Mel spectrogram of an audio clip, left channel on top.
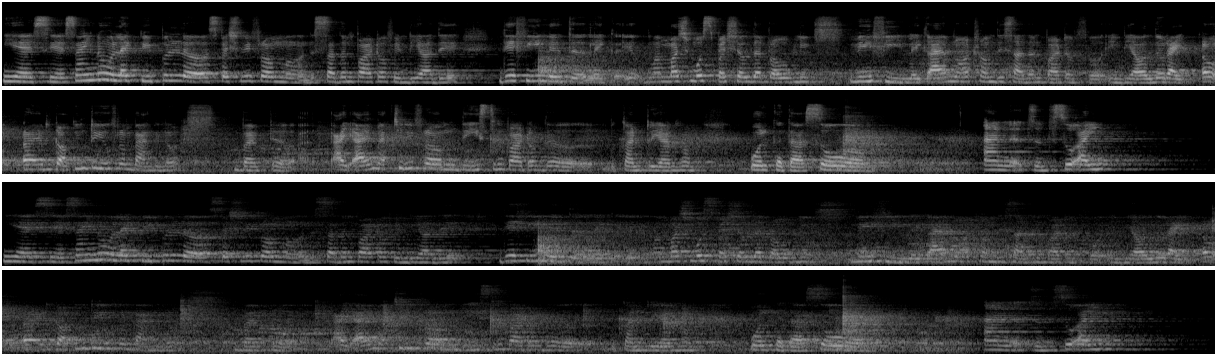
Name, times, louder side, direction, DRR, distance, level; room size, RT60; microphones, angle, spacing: voice 1, 0.0-19.4 19.6-20.9 21.9-23.1, left 5 dB, 60° left, 10 dB, 0.4 m, -33 dB
sound 1, 5.3-21.8, right 1 dB, 85° right, 2.7 m, -43 dB
9.2 x 8.8 x 4.6 m, 2.1 s
head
